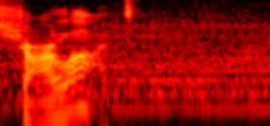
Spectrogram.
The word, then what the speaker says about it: Charlotte: spelled the same as Charlotte it is not pronounced Charlotte though it is pronounced Charlotte and don't go up that way and say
